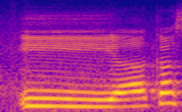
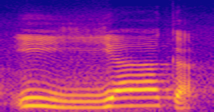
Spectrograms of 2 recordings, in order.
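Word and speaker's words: إِيَّاكَ: Eh, bedanya antara iyaka dan iyyaaka ya . Um, ini harusnya iyyaaka na'budu wa iyyaaka nasta'in.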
